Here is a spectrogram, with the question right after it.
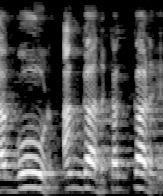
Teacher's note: स्वर के बाद आने वाला व्यंजन है जिसकी ध्वनि नाक से निकलती है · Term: अनुस्वार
